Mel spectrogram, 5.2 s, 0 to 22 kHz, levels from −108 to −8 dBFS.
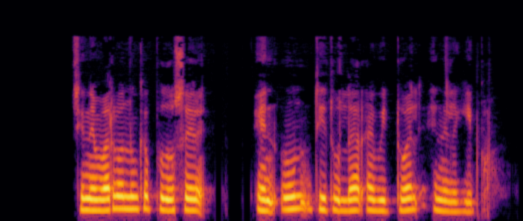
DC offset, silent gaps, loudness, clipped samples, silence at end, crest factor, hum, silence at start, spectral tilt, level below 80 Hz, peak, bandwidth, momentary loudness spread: under 0.1%; 2.15-2.22 s, 2.28-2.51 s; -23 LUFS; under 0.1%; 0.5 s; 16 dB; none; 0.75 s; -7.5 dB/octave; -72 dBFS; -6 dBFS; 10.5 kHz; 12 LU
